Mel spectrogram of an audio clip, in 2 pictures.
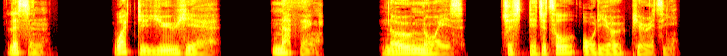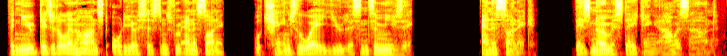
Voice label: English Intimate

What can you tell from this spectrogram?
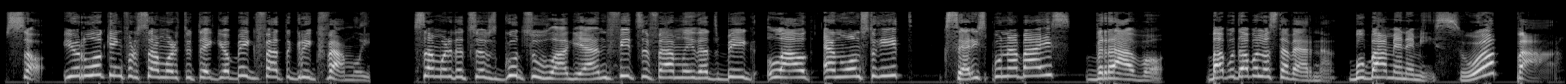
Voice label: English conversational Greek accent

